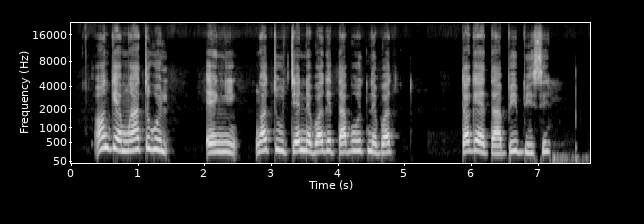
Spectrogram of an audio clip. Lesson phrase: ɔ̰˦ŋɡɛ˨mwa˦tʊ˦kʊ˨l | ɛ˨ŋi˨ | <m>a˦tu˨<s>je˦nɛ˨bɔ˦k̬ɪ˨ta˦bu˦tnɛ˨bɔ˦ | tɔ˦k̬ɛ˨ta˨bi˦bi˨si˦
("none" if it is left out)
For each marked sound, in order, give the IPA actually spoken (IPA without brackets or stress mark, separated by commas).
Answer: ŋ, t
